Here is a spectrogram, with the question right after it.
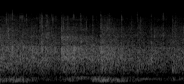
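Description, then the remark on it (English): An audience applauds a man who has just run from point B back to point A, a steady dense wash of many hands clapping at once, bright and even in loudness throughout with no voices standing out. “So, all right, give him a big hand clap.”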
